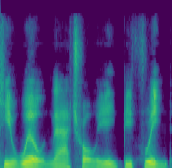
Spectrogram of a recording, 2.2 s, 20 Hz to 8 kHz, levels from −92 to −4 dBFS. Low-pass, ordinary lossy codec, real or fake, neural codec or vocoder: 7.2 kHz; MP3, 64 kbps; fake; codec, 16 kHz, 1 kbps, FunCodec, trained on LibriTTS, 50 frames a second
